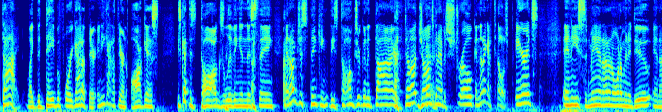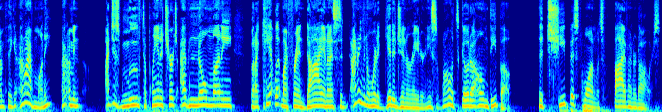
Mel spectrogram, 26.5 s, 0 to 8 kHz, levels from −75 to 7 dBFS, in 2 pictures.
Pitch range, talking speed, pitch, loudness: 145-190 Hz, 260 wpm, 165 Hz, -21 LUFS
